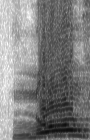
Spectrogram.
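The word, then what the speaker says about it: known: नोन जाने जाते थे के साइलेंट है। ठीक है? के एन एक साथ हो तो वहां पे के साइलेंट होता है।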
